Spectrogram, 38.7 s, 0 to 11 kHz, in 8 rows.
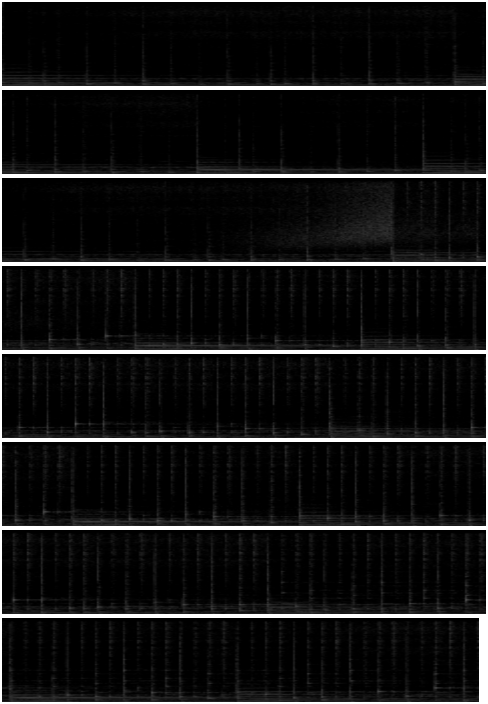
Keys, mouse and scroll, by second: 0.6 click, 1.4 scroll up 1, 3.6 right click, 4.7 click, 5.2 scroll down 1, 6.8 click, 9.5 scroll up 1, 11.1 click, 15.0 click, 16.8 scroll up 1, 18.4 click, 27.8 click, 30.6 scroll down 1, 32.1 scroll up 1, 35.8 click, 36.1 scroll down 1.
